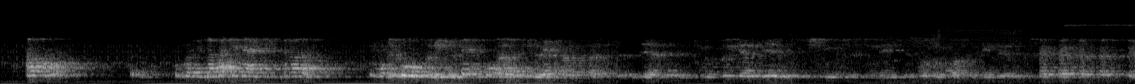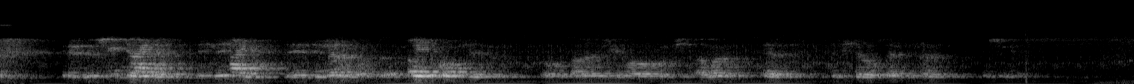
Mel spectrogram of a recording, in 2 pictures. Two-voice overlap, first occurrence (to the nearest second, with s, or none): 4 s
